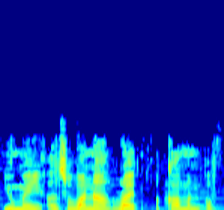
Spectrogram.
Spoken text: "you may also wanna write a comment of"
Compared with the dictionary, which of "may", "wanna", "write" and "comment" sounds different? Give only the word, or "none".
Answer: comment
